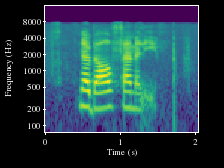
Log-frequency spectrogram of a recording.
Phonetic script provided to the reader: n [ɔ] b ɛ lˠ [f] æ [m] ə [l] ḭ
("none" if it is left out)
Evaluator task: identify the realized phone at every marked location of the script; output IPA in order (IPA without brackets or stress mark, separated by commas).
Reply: o, f, m, l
